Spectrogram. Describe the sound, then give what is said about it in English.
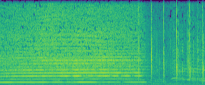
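The whistle of an old-fashioned steamboat boarded by the Queen at the swan upping tradition in the United Kingdom blows one long, steady, reedy note for about three seconds, then cuts off, followed by a series of sharp, irregular clicks and puffs. “The Queen boards an old-fashioned steamboat, waves to the crowd, and then sets off to follow the swan uppers as they row upstream in wooden boats known as skiffs.”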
